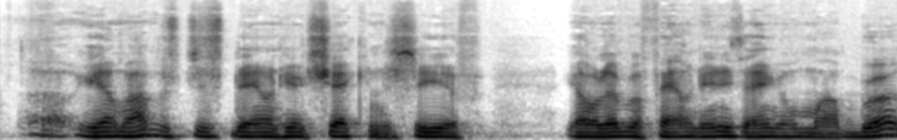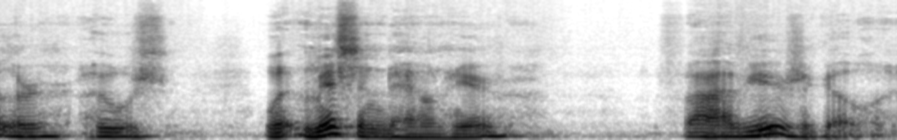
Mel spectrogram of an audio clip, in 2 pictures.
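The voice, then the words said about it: Country accent. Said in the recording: “real country accent”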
